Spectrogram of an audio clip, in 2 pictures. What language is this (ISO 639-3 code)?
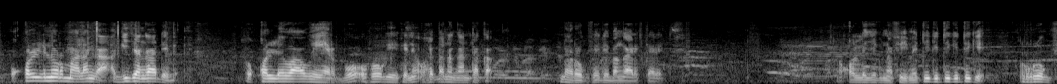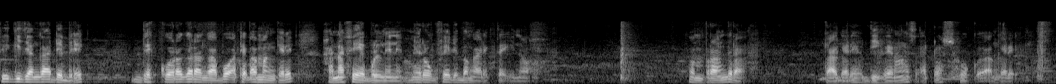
srr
